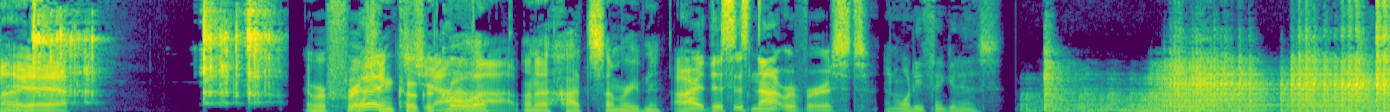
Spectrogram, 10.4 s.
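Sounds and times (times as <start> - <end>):
speech: 0.0 - 0.6, 2.3 - 8.0
submarine hull creaking: 7.6 - 10.4.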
